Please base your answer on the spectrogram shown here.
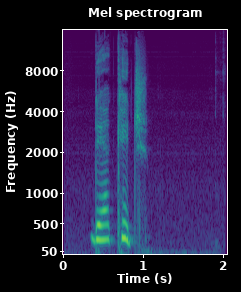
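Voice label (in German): "kitsch", German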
